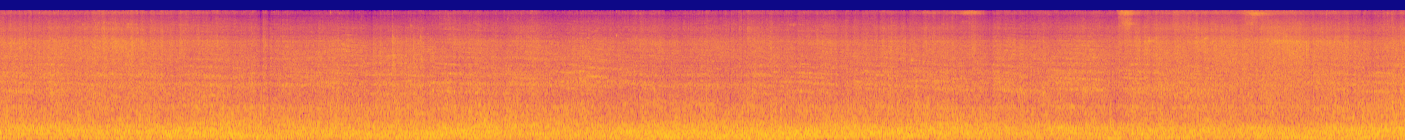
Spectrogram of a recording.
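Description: Freight cars of a CSX train rolling steadily past at close range: a continuous rumble and clatter of steel wheels on the rails.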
